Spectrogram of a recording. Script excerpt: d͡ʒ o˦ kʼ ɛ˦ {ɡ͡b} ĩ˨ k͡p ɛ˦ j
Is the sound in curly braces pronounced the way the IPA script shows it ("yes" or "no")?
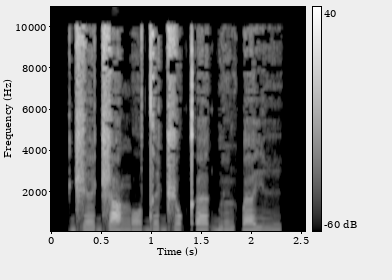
yes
